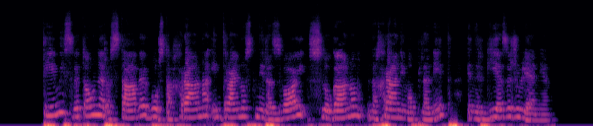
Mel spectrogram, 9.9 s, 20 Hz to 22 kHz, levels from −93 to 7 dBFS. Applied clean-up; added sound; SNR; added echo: none; none; none; reverberation time 0.2 s.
